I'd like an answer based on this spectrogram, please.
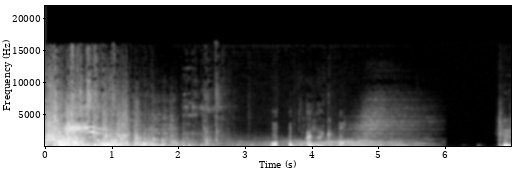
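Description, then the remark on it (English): A cat squeals in a few sharp, high-pitched wailing bursts mid-clip, following a noisy rustling start; the sound fades into silence before a brief knock at the end. “You got the cat squeal.”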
